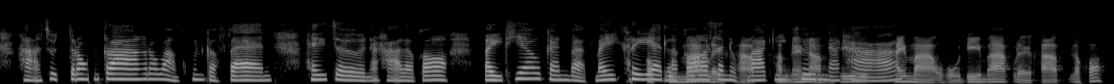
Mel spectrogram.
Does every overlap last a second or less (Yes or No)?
No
